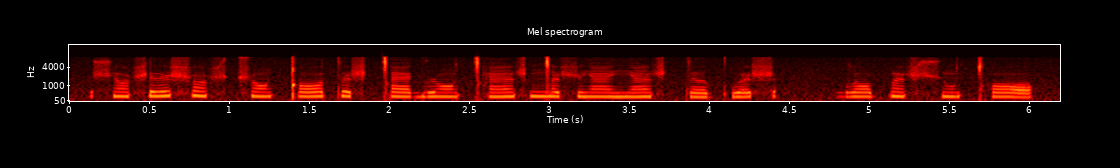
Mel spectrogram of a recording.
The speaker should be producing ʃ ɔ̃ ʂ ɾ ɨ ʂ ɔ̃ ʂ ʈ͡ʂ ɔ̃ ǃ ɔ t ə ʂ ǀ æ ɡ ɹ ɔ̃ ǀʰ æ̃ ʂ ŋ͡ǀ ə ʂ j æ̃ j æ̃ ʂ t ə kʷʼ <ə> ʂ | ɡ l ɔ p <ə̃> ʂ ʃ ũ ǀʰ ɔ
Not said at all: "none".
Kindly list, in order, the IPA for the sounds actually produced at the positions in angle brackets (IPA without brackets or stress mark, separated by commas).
ə, ə̃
